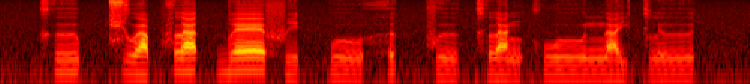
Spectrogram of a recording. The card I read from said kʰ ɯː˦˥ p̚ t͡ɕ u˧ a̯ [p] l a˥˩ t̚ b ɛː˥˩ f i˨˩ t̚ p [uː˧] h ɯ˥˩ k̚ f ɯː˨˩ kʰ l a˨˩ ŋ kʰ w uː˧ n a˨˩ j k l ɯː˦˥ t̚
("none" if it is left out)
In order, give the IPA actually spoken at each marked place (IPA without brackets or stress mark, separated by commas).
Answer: pʰ, uː˨˩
